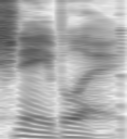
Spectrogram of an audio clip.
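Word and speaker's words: Schnebly: This comes from the real Ned Schneebly. – Actually, it's pronounced Schneeble.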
